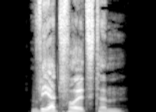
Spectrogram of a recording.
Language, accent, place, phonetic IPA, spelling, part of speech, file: German, Germany, Berlin, [ˈveːɐ̯tˌfɔlstəm], wertvollstem, adjective, De-wertvollstem.ogg
- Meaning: strong dative masculine/neuter singular superlative degree of wertvoll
